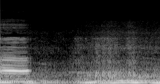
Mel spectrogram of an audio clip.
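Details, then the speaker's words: 2006 Peugeot Partner with prior crank/no-start, about 191,000 mileage, after clearing BSI fault codes; engine catches and settles into a fast, steady idle with a low even drone, high revs while warming up. High idle when cold. "I have high revs you give the engine a chance to warm up first"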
